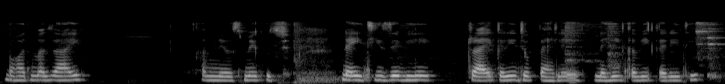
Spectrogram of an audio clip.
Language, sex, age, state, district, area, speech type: Urdu, female, 18-30, Uttar Pradesh, Lucknow, rural, spontaneous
